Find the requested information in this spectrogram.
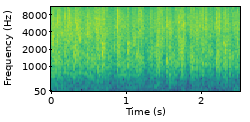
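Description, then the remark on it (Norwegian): Steady audience applause for Norwegian crime writer Karin Fossum, a dense wash of many hands clapping at once, sustained and fairly loud throughout with no one speaking. “Og hennes elskede Pona, applaus gjerne for Karin Fossum med en gang.”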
